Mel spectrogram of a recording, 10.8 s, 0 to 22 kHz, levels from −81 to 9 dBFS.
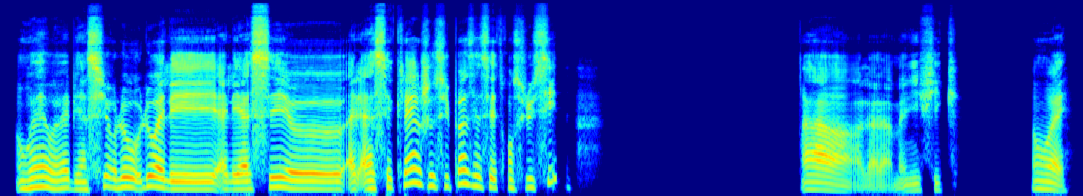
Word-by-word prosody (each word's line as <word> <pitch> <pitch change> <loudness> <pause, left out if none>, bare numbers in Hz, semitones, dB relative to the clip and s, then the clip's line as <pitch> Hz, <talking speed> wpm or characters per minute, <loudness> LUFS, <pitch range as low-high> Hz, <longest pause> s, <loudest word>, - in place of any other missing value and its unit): Ouais, 185 +5 -1
ouais, - - 0
ouais, 170 0 -2
bien 150 -2 -5
sûr 185 +4 +2
l'eau 190 -4 0
l'eau 210 +4 +1
elle 180 -5 +3
est 150 -1 +3
elle 150 - -2
est 155 - +2
assez, 195 +5 +5
heu, 160 -1 +2
a - - -1
assez 165 +3 +2
claire 270 +2 +1
je 220 -3 0
suppose, 220 +5 -2
assez 195 -3 -1
translucide? 185 - -4 2.4
Ah 140 -6 -1
là - - -7
là, - - -9
magnifique! 130 +2 -9 0.7
Ouais. 160 -2 -3
165 Hz, 140 wpm, -19 LUFS, 150-195 Hz, 2.4 s, assez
